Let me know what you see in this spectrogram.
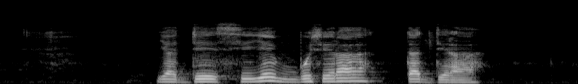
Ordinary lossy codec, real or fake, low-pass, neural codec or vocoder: AAC, 48 kbps; real; 7.2 kHz; none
